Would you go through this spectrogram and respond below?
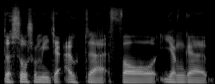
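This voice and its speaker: A man's voice: fairly low pitch, little pitch movement, moderate pace, no echo, studio quality. A young man, chatting as a podcast guest, rambling and full of "like". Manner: rambling, peppered with "like". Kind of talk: casual chat.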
